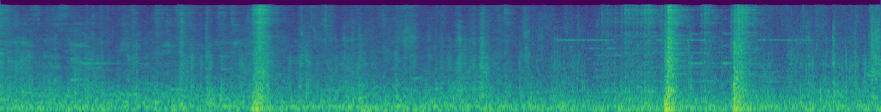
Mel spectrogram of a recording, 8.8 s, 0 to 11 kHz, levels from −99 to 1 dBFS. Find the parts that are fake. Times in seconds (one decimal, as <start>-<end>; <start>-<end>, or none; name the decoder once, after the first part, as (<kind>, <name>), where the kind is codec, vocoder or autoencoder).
0.0-5.3 (vocoder, Vocos)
